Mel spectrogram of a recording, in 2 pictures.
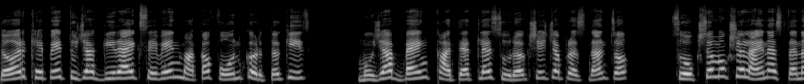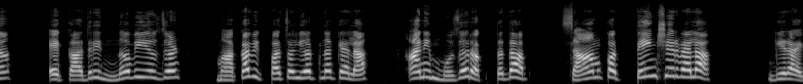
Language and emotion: Goan Konkani, angry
